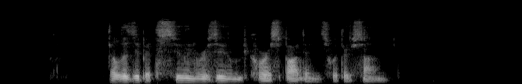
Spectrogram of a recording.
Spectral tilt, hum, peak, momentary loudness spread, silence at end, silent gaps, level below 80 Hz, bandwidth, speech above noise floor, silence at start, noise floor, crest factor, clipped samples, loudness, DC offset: -5 dB/octave; none; -8 dBFS; 9 LU; 1.35 s; none; -66 dBFS; 9 kHz; 51 dB; 1.1 s; -79 dBFS; 22 dB; under 0.1%; -28 LUFS; under 0.1%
